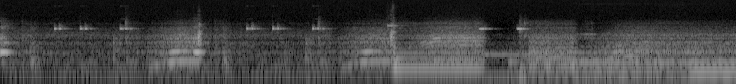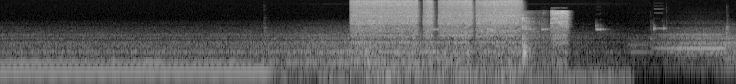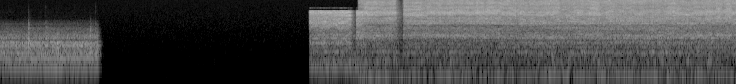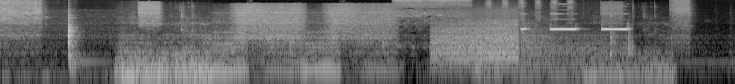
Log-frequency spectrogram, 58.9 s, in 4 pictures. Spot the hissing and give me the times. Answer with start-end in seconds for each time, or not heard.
21.7-26.1, 35.6-58.8.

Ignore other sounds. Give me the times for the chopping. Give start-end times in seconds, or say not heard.
not heard.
